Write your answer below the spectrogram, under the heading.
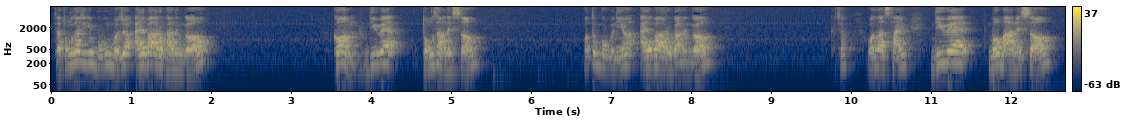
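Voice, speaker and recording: A man runs a casual English lesson, switching between quick explanation and slowly drawn-out English sentences. His voice sits fairly high and he acts out little scenes with playful exclamations. The recording carries a noticeable room echo. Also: expressive, fairly bright tone. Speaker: English teacher and podcast host. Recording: echoey room.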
